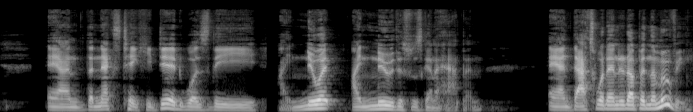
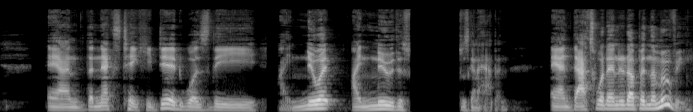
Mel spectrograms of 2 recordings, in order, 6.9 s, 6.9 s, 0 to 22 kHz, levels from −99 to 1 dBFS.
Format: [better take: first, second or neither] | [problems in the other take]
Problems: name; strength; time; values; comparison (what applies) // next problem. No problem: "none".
first | audio freezing; at 4 s for 0.5 s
